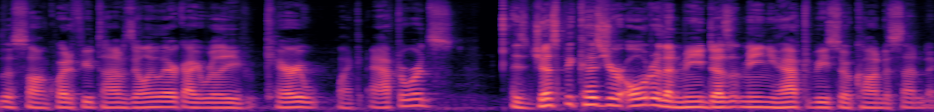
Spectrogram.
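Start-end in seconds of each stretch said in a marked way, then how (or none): none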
